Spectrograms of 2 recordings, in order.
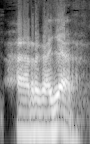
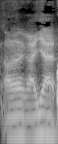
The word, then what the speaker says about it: argallar: argañar. Creo que lo he dicho bien. – Argallar. – Argallar. – Con, con ella. Ah, vale, vale, vale. Casi, casi, casi me sale.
